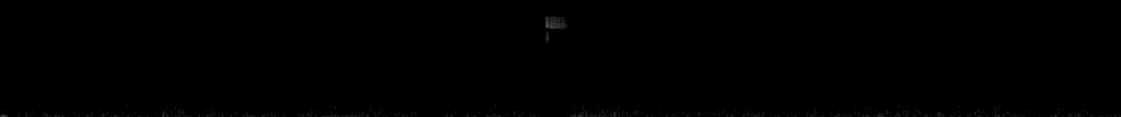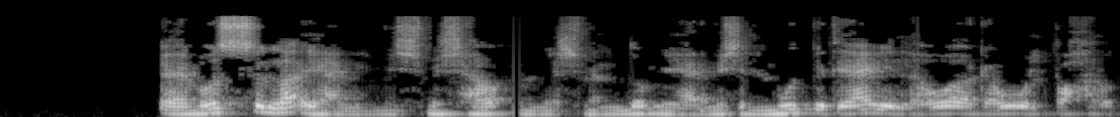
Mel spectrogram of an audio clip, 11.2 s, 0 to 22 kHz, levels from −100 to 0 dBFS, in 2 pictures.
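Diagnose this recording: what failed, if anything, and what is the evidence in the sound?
A frame-based processing stage reassembled the speech with windows whose overlap does not sum to constant gain, leaving overlap-add ripple. Across the whole clip the level swings by about 11 dB roughly 50 times a second, heard as a rough flutter.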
